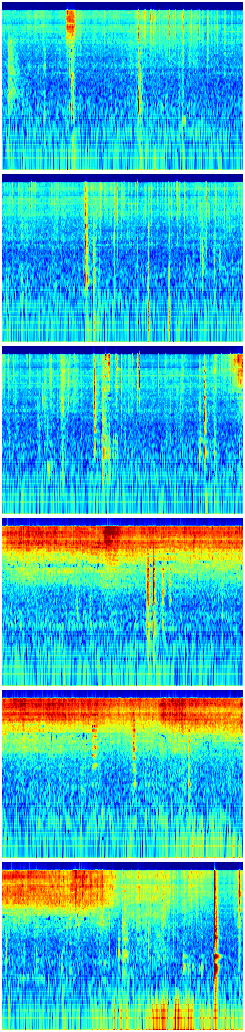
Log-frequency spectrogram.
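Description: A fork clicks and scrapes now and then on a non-stick frying pan as fried meat is lifted out. From about halfway, butter sizzles steadily in the hot pan. Near the end there is one sharp knock as an egg is cracked on the pan's rim.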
